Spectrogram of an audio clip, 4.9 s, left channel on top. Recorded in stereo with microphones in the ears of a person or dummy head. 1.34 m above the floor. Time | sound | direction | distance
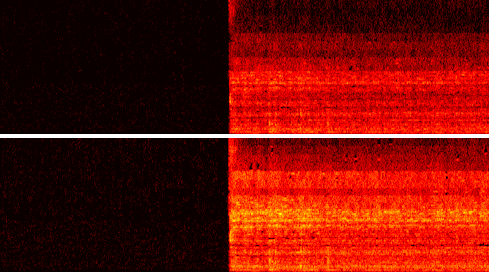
2.3 | boiling | 10° right (ahead or behind) | 1.4 m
